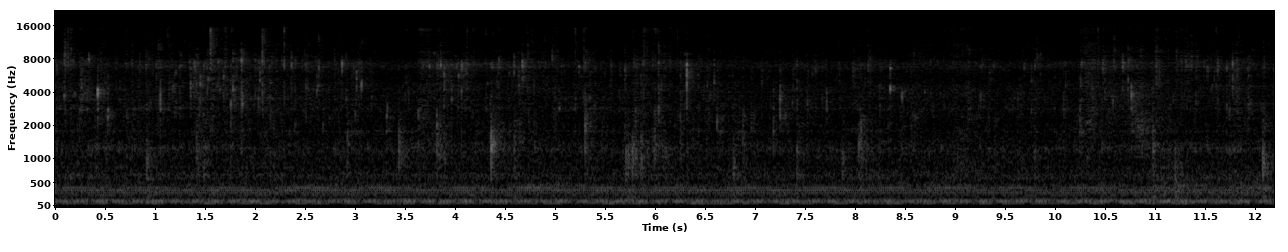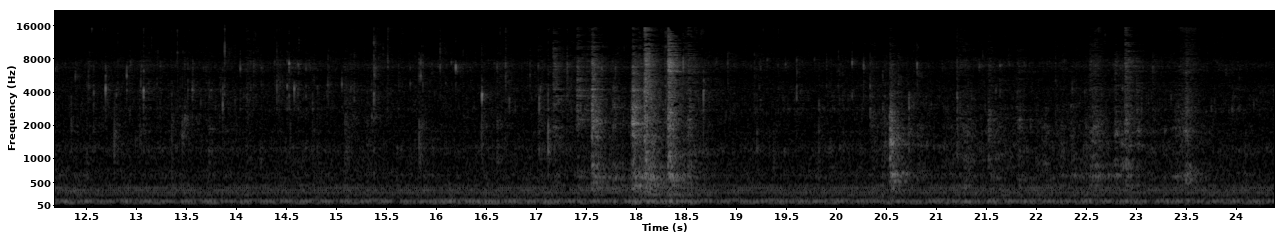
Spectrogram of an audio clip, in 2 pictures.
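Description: Spring-roll-wrapped glutinous rice rolls deep-frying in hot oil in a pot: a steady sizzle with scattered crackles, and a brief louder burst about 18 seconds in.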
